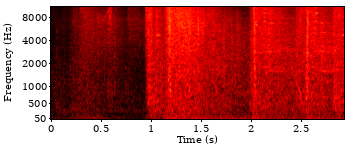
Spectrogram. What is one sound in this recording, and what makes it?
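An energy blast bursts with a roar in a video game.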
